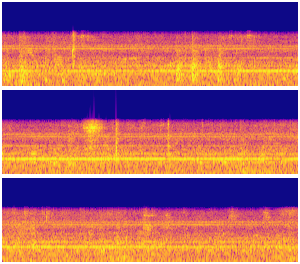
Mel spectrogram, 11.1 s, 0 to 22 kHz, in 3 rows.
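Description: Taiwan Railways EMU800 electric multiple unit train heard from inside a passenger car: a steady rumble with one constant high tone over it and a few light clicks and knocks.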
